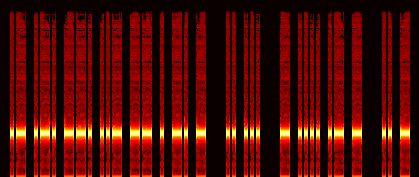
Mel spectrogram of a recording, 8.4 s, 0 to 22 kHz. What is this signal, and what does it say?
Morse code, heard as a keyed tone, about 20 wpm, 1000 Hz. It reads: ARGUMENT IS THAT IT
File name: qotdfiles / 20wpm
